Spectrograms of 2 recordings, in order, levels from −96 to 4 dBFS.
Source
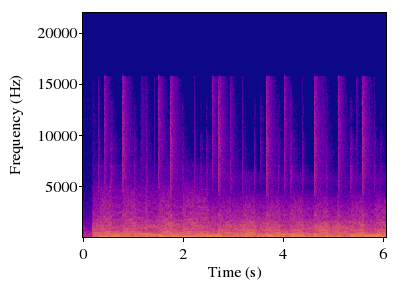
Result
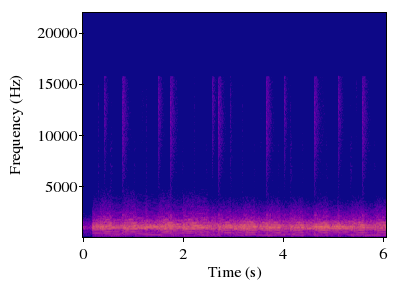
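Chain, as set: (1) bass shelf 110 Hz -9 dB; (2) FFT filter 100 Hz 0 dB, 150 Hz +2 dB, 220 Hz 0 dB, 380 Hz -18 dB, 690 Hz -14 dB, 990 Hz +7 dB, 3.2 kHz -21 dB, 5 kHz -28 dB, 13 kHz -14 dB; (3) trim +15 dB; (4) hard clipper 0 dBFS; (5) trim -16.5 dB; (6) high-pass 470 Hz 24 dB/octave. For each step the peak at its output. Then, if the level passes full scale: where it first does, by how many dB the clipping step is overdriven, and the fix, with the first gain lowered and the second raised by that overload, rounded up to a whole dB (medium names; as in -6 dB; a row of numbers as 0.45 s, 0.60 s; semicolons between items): -18.0 dBFS, -20.0 dBFS, -5.0 dBFS, -5.0 dBFS, -21.5 dBFS, -27.0 dBFS; nothing clips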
